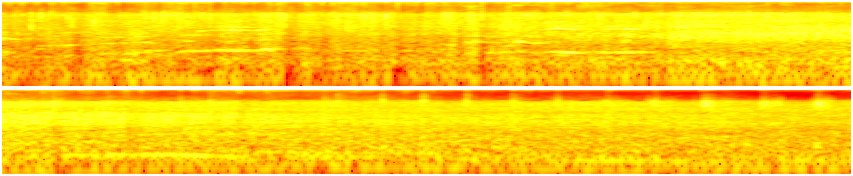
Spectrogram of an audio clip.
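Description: Heavy rain falling on flooded pavement: a steady hiss that swells louder for a couple of seconds in the middle.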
